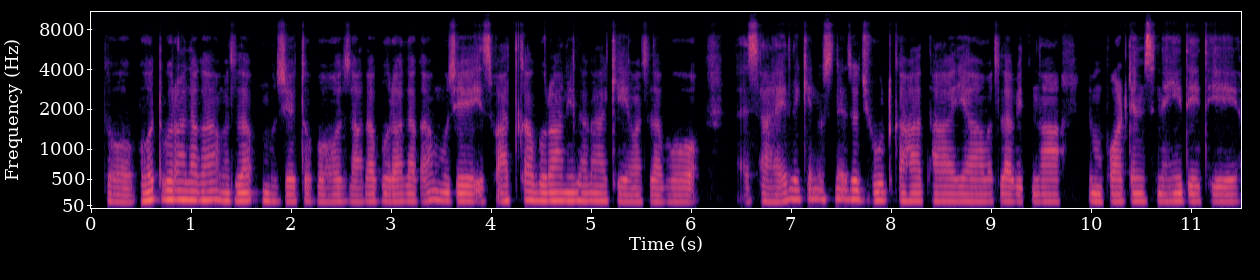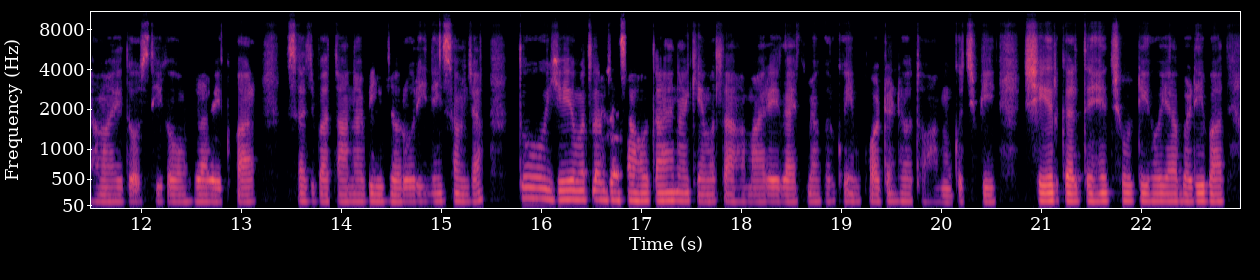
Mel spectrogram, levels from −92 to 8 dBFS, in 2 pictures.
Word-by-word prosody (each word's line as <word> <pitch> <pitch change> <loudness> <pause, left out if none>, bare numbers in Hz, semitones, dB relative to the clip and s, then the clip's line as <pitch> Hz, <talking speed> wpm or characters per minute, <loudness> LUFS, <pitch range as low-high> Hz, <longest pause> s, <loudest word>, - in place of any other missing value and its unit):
तो 135 - -4 0.3
बहुत 150 +3 +3
बुरा 155 0 +5
लगा 145 -1 +3
मतलब 135 0 +2
मुझे 125 -1 +1
तो - - -3
बहुत 120 0 -3
ज़्यादा 120 +1 -2
बुरा 125 0 0
लगा, 125 +2 -2
मुझे 130 -3 +2
इस 120 - +1
बात 130 +1 -2
का 145 - 0
बुरा 135 0 +3
नहीं 135 0 +3
लगा 130 -1 0
कि 120 -1 -2
मतलब 120 0 -4
वो 120 -1 -3 0.5
ऐसा 125 +2 +2
है, 120 +2 -2
लेकिन 160 +1 -2
उसने 160 +2 0
जो 155 0 +4
झूठ 140 -1 -1
कहा 130 0 +1
था 125 -1 -3
या 125 0 -1
मतलब 125 0 -2
इतना 120 0 -2 0.3
इम्पॉर्टेंस 125 +1 +3
नहीं 125 +1 0
दी 125 -1 0
थी 120 0 0
हमारी 120 0 -5
दोस्ती 125 - -1
को, 120 -1 -3
मतलब 120 0 0
एक 115 - -5
बार 120 +1 -1 0.4
सच 125 0 -5
बताना 120 0 -3
भी 125 -1 -1
ज़रूरी 120 +1 -1
नहीं 130 0 -2
समझा। 125 0 -3 0.4
तो 180 -1 0
ये 155 0 +4
मतलब 150 0 +1
जैसा 140 0 +5
होता 130 0 +1
है 135 +1 +4
ना 135 -1 0
कि 125 - -3
मतलब 120 0 -3
हमारे 120 0 -1
लाइफ़ 120 +1 -1
में 125 - -5
अगर 120 0 -13
कोई - - -7
इम्पॉर्टेंट 125 +1 -5
हो 125 - -5
तो - - -19
हम 115 0 -8
कुछ - - 0
भी 115 0 -2 0.3
शेयर 135 0 +8
करते 130 0 +3
हैं, 130 +1 +3
छोटी 130 -1 +1
हो 130 0 -1
या 130 0 +1
बड़ी 130 +1 +2
बात, 125 -1 -1
125 Hz, 200 wpm, -33 LUFS, 120-135 Hz, 0.5 s, शेयर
